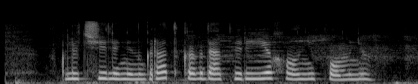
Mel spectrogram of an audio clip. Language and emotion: Russian, neutral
